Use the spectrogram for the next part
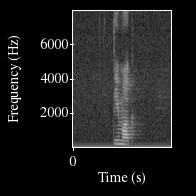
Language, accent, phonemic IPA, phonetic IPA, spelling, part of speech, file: Armenian, Eastern Armenian, /diˈmɑk/, [dimɑ́k], դիմակ, noun, Hy-դիմակ.ogg
- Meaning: mask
